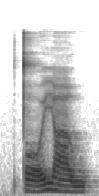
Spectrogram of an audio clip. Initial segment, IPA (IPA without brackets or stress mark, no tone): t̪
